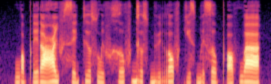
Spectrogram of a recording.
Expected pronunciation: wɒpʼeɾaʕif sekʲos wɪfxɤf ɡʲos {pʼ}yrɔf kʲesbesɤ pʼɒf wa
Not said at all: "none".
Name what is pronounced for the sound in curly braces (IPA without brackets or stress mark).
b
